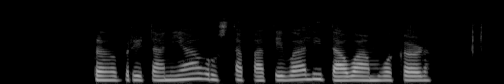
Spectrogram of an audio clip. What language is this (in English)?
Pashto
